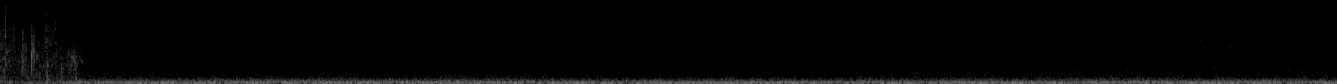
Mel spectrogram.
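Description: Faint runs of short, falling turkey-like yelping calls, one about six seconds in and another about eleven to twelve seconds in, over a steady low rumble. Dry leaves crunch underfoot in the first second.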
